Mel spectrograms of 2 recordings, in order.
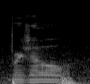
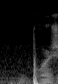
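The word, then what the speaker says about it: Bourgault: the 12 meter Brazeau like a burrow or gold I can't I have another pronunciation cultivator huh hmm no don't stop there now you should have no problems with a worker for the rest of this field in theory borge Oh possibly that's how clutch pronounces it and it is a Canadian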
